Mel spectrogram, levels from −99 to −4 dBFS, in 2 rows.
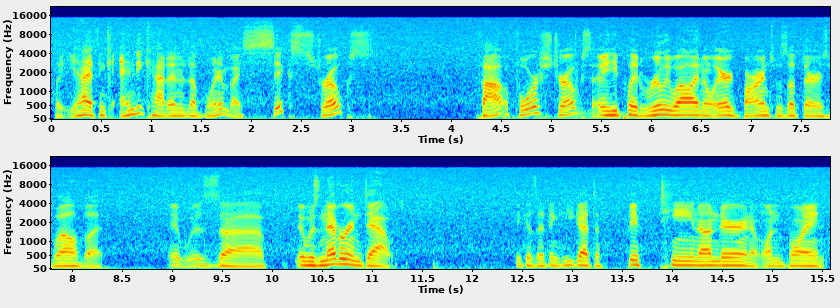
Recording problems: hiss; noticeable; throughout; 20 dB below the speech

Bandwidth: 14.5 kHz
